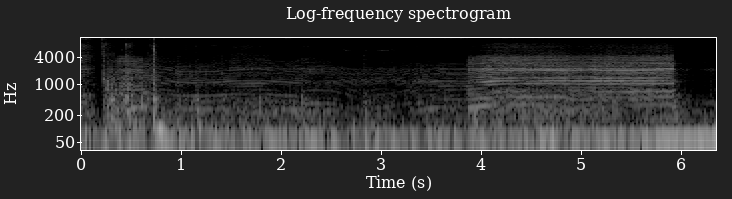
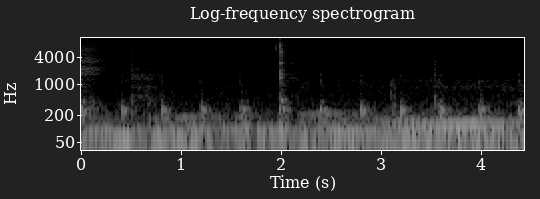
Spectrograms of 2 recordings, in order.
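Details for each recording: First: 1999 Honda Odyssey HVAC mode door actuator after clipping a wire (owner suspects shorted rear defroster circuit shut down the control module): quieter actuator motor hums about two seconds as door travels, stops cleanly; working normally. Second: 1999 Honda Odyssey, HVAC control module lights blinking and blend doors not moving, actuators unplugged: steady relay clicking about four times a second from the lower fuse box, rear defroster relay trying to engage; defroster not working.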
